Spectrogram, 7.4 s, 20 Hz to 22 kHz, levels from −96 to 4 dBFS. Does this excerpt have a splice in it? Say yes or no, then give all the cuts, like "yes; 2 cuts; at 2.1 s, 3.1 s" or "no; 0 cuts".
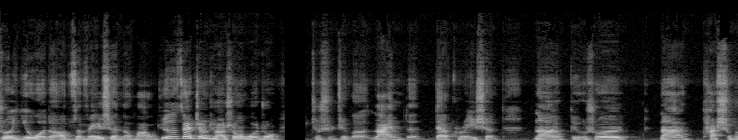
yes; 2 cuts; at 3.0 s, 6.4 s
